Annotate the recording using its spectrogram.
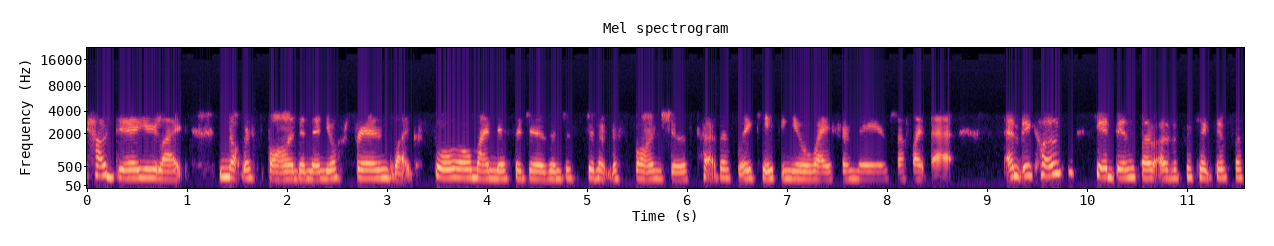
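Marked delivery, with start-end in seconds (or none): none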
